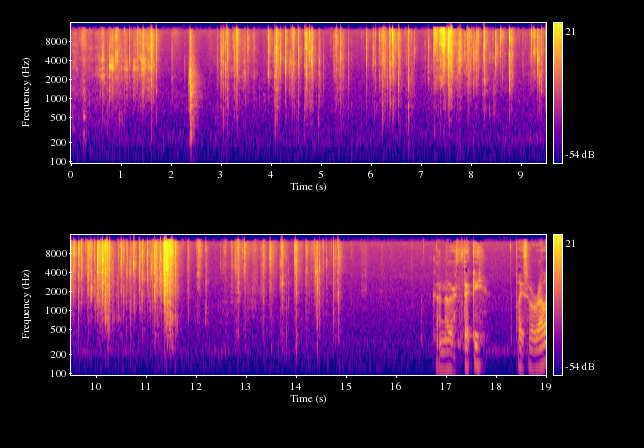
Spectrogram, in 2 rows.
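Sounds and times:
foil wrapper crinkling: 0.2 - 1.8, 2.9 - 15.0.

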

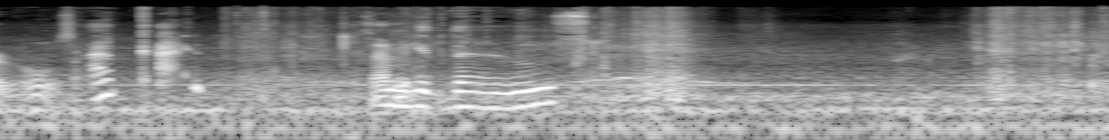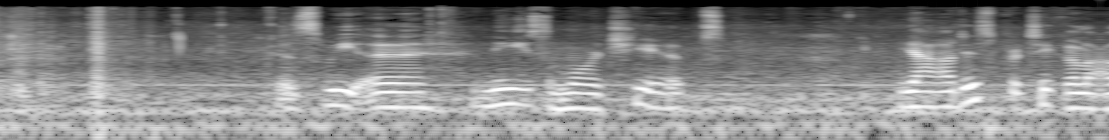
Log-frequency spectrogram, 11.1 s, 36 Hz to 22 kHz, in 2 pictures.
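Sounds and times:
faint hum: 0.0 - 11.0
plastic chip bag crinkling: 1.0 - 3.7, 4.8 - 6.9.

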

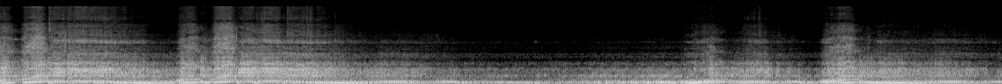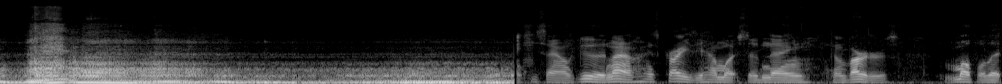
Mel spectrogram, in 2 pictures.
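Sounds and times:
engine revving: 0.0 - 15.2.

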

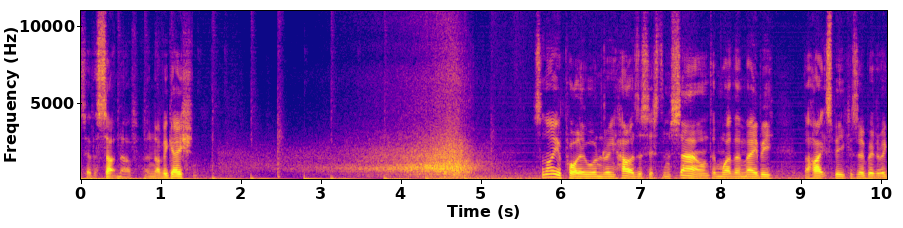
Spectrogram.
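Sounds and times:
rush of noise: 1.8 - 5.6.

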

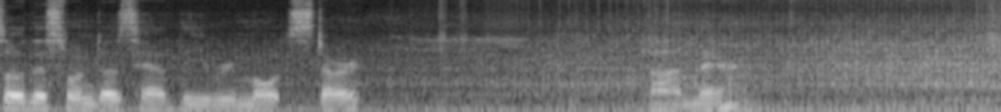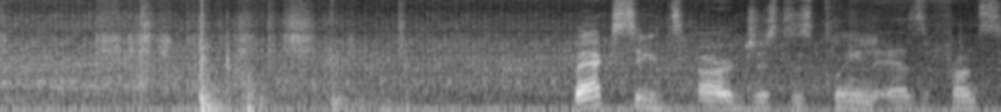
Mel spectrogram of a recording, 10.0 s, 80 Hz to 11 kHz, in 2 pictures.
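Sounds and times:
truck door latch clunking open: 5.6 - 7.2.

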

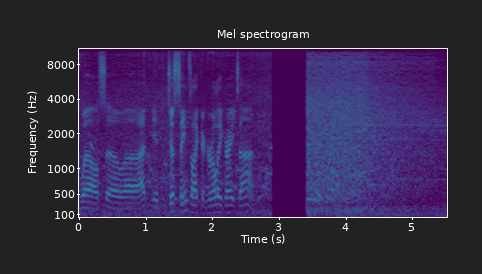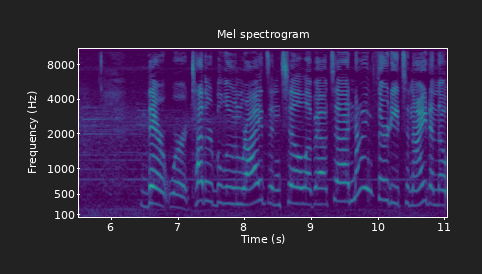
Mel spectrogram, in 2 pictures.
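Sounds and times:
propane burners roaring: 3.5 - 5.9.

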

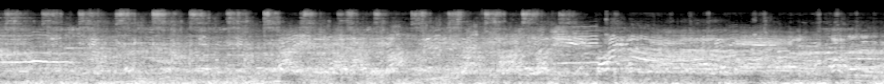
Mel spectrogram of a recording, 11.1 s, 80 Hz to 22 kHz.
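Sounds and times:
loud dance music with beat: 0.0 - 11.0
many voices shouting together: 0.0 - 11.0.

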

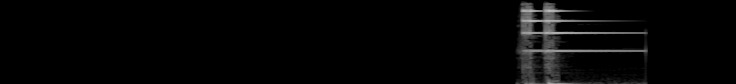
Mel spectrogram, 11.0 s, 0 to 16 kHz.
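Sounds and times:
bicycle bell ringing: 7.8 - 9.7.

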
